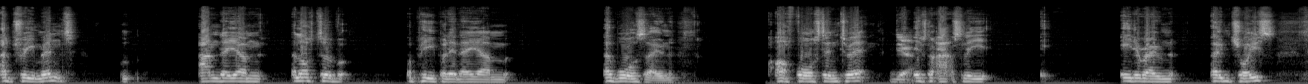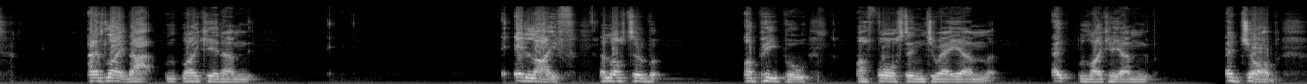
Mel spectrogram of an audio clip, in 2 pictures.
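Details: Adult male, former army medic, with a stammer since childhood that worsens when tired, stressed or nervous; stuttering.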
